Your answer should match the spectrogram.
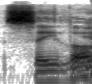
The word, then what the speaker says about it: Seloc: Sealock. It's spelled Sealock, SELOC.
